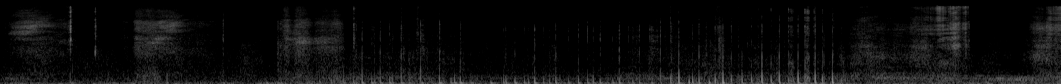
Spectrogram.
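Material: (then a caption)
Paper. Fingertips with medium-length nails tap and scratch the outer surface of a wide roll of white paper masking tape with a hollow cardboard core, held close to the mic. Quiet, dry scratching swells in bright hissy bursts, then gives way to a dense run of quick, crisp taps with soft low thumps. The clip ends with more scratching.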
